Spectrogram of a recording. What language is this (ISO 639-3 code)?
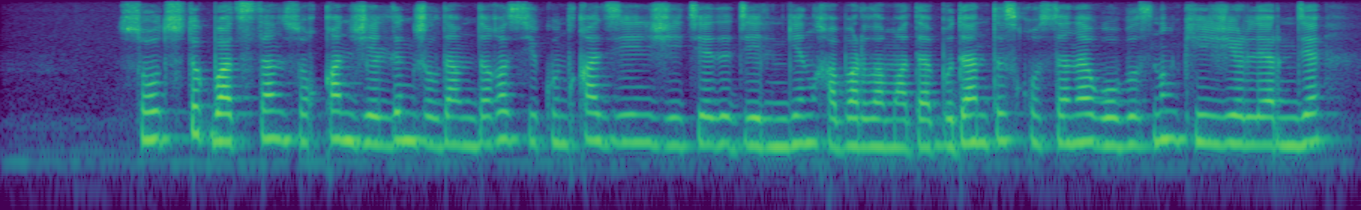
kaz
